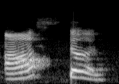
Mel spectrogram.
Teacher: अगर हम दूसरा वर्ड लेते हैं आफ्टर, तो हम आफ्टर बोल रहे हैं, तो आफ्टर, आफ बोलने में हमें स्ट्रेस, हमें बल लगाना पड़ रहा है, लेकिन टर बोलने में हमें बल लगाना नहीं पड़ रहा है, तो आफ हो जाएगा स्ट्रेस, टर हो जाएगा अनस्ट्रेस। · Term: ट्रॉकी फूड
